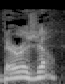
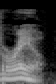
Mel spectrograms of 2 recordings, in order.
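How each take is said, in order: First: The J in the name is hard. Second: The J in the name is silent. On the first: The speaker calls it right. "I realized his last name is Varejao" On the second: The speaker calls it wrong. "I was calling him Anderson Varejao"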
